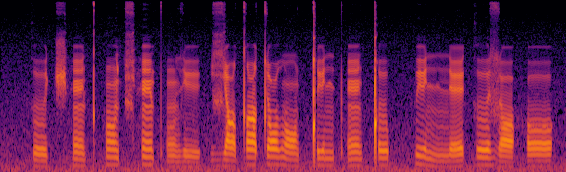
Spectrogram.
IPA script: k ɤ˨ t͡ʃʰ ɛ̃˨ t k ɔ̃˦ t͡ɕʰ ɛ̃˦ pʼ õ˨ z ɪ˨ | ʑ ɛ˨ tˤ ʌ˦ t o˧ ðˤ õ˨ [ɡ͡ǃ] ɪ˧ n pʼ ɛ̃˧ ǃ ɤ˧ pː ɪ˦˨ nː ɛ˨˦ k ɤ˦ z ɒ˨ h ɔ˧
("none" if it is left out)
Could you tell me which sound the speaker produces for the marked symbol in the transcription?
ǃ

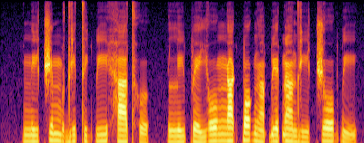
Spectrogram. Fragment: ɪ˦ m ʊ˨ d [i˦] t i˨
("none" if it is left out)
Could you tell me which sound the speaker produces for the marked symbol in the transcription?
i˦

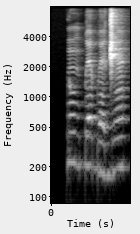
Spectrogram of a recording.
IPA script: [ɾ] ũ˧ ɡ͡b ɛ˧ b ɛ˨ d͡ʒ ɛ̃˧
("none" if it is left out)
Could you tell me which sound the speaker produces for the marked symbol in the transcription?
ɾ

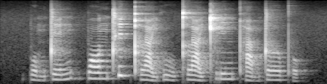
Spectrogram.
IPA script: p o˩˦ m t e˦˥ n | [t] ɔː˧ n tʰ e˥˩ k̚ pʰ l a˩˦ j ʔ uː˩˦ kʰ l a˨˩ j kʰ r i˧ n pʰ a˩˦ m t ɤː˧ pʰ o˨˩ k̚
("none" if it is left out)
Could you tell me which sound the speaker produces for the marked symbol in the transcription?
p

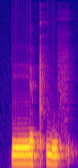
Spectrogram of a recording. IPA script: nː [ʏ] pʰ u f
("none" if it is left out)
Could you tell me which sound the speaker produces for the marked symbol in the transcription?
ɛ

